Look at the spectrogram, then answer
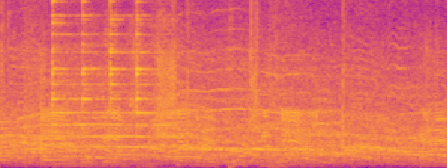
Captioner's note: bell rings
